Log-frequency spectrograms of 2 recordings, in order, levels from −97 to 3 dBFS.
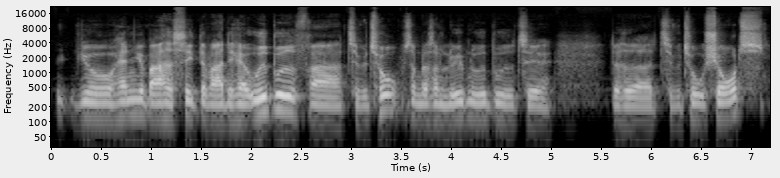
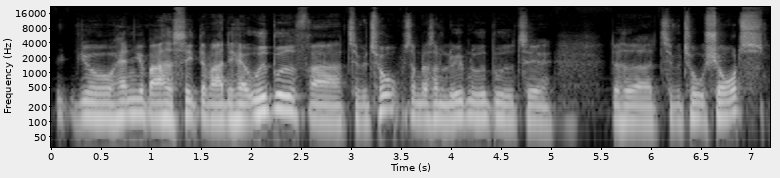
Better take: second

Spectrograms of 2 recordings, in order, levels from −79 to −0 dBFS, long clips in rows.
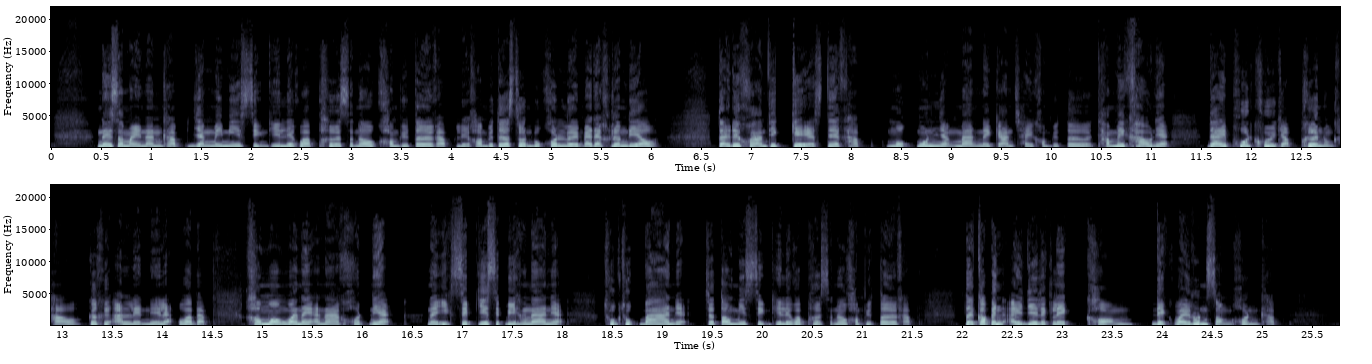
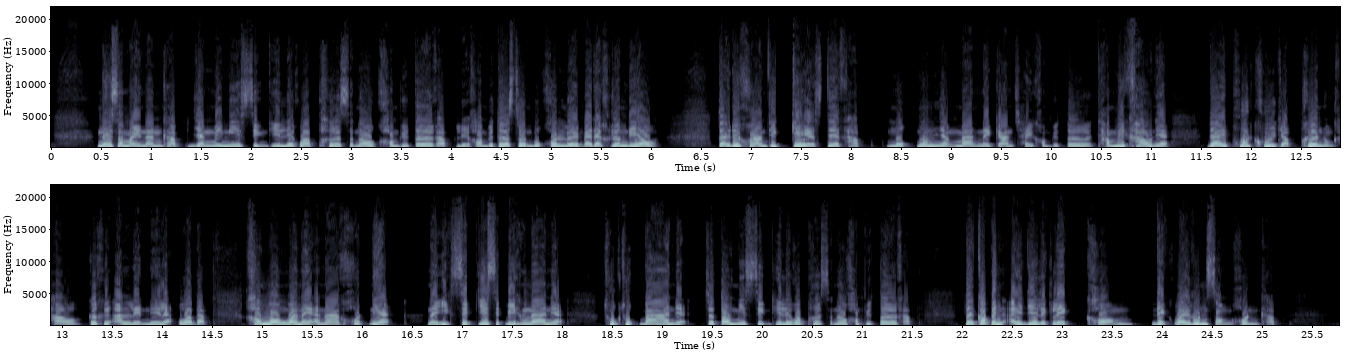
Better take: first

